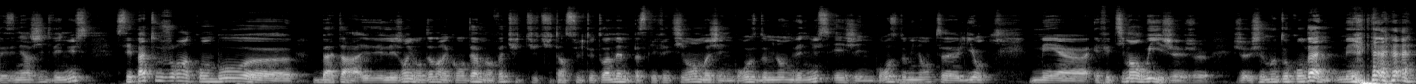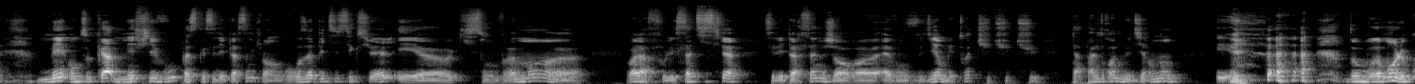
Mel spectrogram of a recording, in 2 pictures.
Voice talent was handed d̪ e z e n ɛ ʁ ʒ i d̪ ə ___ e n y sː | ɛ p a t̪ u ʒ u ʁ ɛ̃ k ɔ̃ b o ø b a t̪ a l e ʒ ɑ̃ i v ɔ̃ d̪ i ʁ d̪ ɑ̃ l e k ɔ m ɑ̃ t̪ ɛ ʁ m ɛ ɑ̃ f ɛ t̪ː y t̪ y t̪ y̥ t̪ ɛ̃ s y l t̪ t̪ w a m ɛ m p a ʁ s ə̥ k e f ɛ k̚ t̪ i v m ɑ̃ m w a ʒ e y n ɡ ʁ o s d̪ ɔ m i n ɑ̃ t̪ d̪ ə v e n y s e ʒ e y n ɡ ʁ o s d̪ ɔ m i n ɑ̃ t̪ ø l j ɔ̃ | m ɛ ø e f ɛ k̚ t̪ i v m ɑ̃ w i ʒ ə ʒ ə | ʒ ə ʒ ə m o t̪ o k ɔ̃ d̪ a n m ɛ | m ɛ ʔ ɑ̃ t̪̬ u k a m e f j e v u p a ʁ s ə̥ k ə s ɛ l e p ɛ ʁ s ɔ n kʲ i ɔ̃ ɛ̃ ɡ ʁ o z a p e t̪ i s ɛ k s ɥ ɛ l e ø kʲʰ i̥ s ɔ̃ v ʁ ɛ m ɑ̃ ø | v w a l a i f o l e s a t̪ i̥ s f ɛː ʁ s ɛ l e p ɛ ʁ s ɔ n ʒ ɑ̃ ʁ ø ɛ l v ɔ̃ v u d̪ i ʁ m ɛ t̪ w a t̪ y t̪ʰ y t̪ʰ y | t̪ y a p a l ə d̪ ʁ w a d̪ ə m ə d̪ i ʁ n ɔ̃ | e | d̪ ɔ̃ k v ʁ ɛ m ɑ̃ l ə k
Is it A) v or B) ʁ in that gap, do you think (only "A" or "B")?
A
